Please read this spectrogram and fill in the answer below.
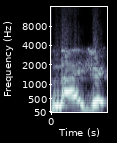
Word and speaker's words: Niger: Niger is a African country from and it's pronounced Niger even in the African language and in the Hebrew language.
